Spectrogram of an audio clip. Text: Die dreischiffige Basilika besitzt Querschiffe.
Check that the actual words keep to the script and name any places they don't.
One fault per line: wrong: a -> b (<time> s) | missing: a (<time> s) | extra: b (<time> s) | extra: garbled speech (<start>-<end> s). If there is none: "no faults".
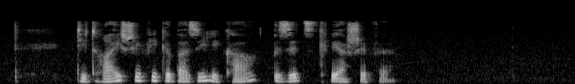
no faults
